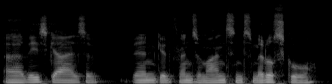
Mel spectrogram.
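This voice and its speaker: A man from Waco, Texas speaks as a guest in a casual chat, his voice sitting very low. He talks in an easygoing, unhurried way, pausing often with fillers. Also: level tone, a little mellow, no room sound, clean studio sound. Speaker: guest, painter.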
